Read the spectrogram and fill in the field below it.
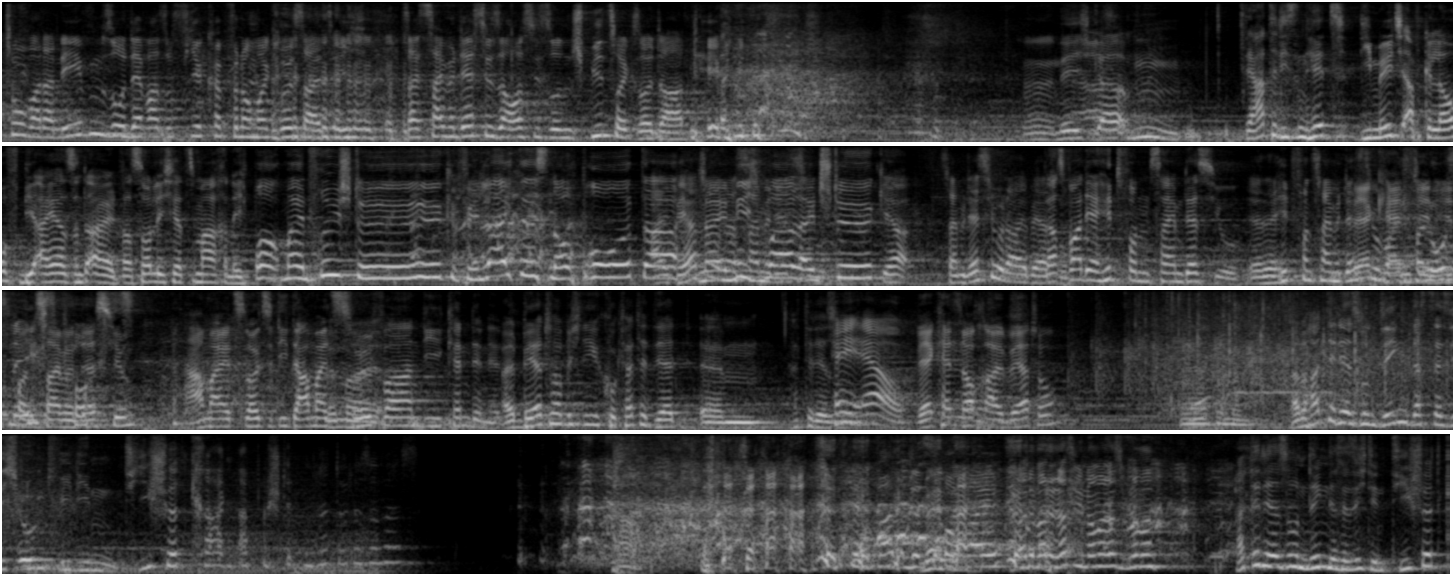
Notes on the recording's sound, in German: Live aus Frankfurt. Der erste Tour-Stop der Live Podcast Tour liegt hinter uns. An die, die Live dabei waren: Nicht wundern, es wurde ein bisschen rausgeschnitten.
